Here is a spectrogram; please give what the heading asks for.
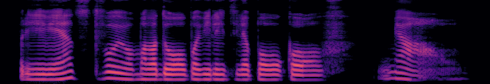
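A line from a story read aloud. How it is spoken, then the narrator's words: Purring. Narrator (Russian): Замурлыкал, так как все-таки было семейство кошачьих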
